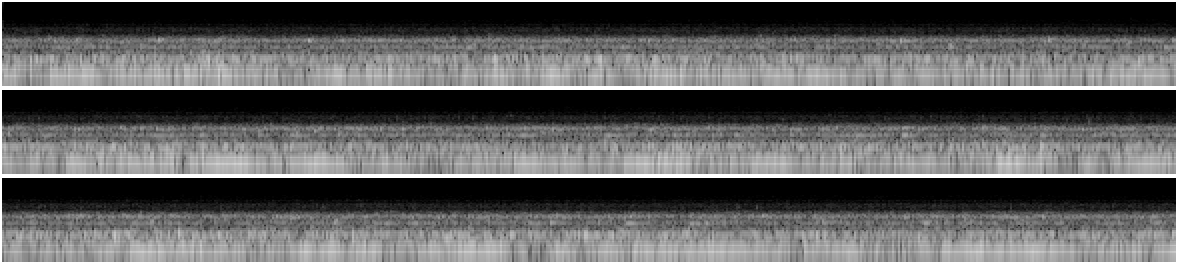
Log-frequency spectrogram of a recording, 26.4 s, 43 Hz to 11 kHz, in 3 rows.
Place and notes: Panevėžys, Lithuania, the dam
Listening the metalic construction of a small dam
Panevėžio apskritis, Lietuva, 21 November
